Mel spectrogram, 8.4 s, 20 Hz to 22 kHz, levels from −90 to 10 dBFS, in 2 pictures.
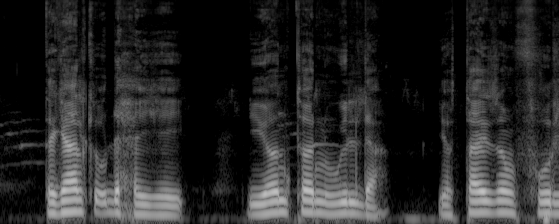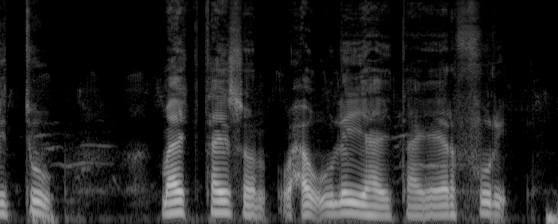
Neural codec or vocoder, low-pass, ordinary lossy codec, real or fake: vocoder, 44.1 kHz, 128 mel bands every 256 samples, BigVGAN v2; none; none; fake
